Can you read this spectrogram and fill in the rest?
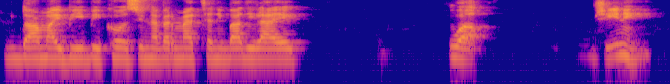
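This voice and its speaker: A hoarse woman reading the lines of a young man who speaks haltingly and searches for words. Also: fairly low pitch, little pitch movement, fairly bright tone, close to an everyday voice. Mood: gentle.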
